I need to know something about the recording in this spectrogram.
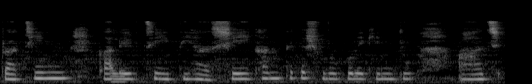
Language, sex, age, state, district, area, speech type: Bengali, female, 45-60, West Bengal, Purulia, urban, spontaneous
